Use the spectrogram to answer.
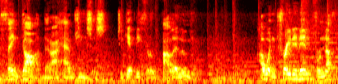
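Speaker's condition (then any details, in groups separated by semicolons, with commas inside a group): No condition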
